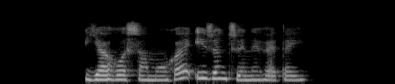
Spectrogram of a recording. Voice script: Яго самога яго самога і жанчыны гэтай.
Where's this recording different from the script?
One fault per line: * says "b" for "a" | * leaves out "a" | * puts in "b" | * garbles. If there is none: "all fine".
* leaves out "яго самога"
